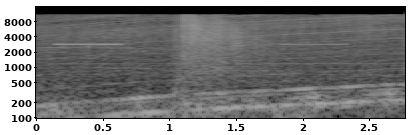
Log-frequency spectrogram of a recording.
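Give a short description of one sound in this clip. A smoke grenade bursts with a loud hiss.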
